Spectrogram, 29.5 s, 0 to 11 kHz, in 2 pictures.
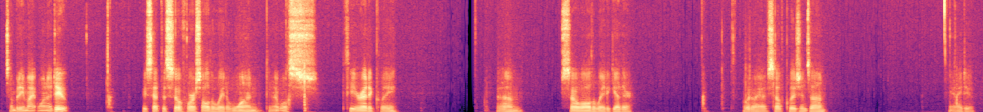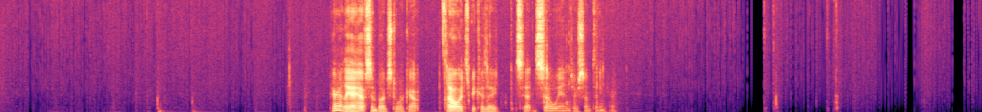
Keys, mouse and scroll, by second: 2.8-4.4 drag, 7.2-10.6 drag, 14.3 click, 17.3 Tab, 17.7 Tab, 23.0 shift+middle click, 26.2 click, 27.2 click.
